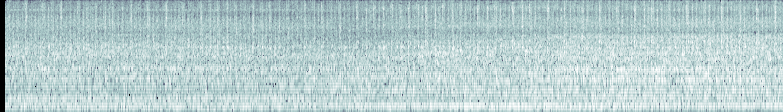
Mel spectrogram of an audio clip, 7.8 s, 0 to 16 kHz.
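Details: 2005 Toyota Camry four-cylinder at a steady idle with a light, quick rattle about three times a second; owner wonders about a bad water pump, source not confirmed.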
